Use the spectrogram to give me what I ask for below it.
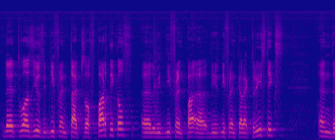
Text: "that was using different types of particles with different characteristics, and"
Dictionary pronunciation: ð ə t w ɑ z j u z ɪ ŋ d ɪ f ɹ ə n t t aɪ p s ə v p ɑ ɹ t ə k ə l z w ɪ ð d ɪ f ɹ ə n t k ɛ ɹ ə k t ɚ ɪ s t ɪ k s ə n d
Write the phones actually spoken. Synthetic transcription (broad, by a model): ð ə t w ɑ z j u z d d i f ɹ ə n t t aɪ p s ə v p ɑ ɹ t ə k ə l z w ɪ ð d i f ɹ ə n t k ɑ ɹ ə k t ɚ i s t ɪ k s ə n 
